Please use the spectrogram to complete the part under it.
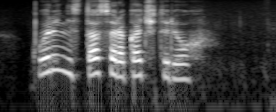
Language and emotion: Russian, neutral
